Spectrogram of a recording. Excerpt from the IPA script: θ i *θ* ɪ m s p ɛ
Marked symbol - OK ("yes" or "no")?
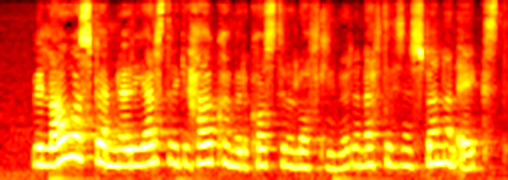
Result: no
